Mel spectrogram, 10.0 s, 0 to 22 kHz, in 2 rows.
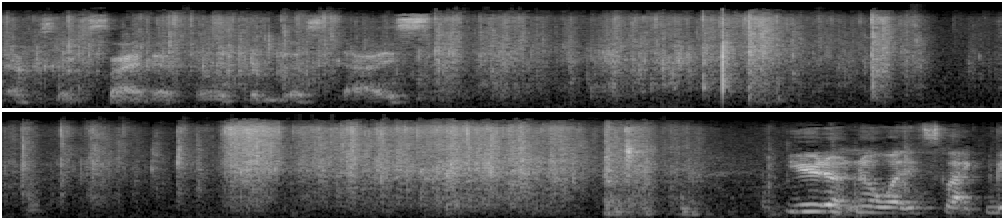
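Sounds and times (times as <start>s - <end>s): cardboard packaging rustling: 0.0s - 8.6s.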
